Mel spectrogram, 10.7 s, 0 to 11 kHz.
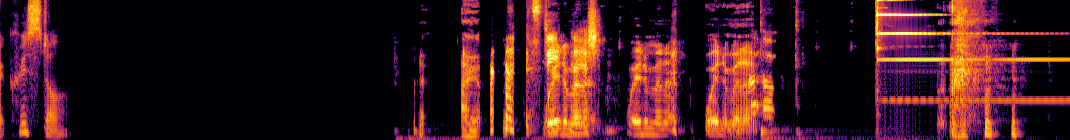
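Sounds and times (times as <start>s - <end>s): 
speech: 0.0s - 0.8s, 4.2s - 7.9s, 9.4s - 10.3s
bell ringing: 8.7s - 10.6s
person coughing: 9.5s - 10.0s.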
